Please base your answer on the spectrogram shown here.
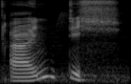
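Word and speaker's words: Ein Tisch: এটার উচ্চারণ হবে আইন টিশ।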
